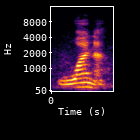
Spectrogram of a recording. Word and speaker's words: wanna: But here, instead of saying, I want to, we're going to say, I wanna, okay? That is going to be the pronunciation, wanna.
